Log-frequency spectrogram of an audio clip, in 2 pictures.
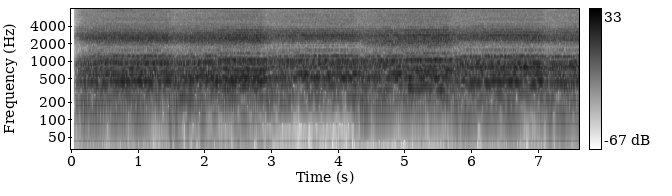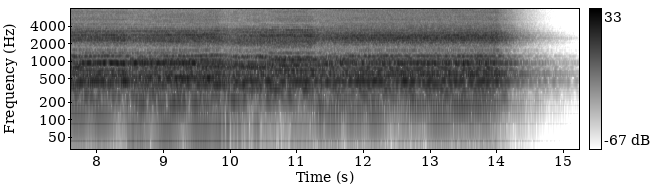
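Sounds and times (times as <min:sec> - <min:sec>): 
choir singing amen: 0:00.1 - 0:14.7.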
